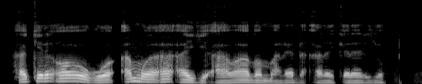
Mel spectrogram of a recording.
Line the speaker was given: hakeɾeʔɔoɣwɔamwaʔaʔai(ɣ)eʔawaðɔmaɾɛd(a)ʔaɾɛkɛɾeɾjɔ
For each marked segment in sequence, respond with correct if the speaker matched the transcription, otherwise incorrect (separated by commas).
correct, correct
